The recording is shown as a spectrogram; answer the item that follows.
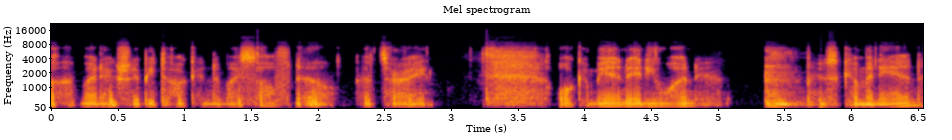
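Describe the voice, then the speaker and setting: Soft-spoken, a man talks at a moderate pace with long, frequent pauses, in a dry, close sound with no echo. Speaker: DIY YouTuber. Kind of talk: casual live stream chat. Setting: indoors at home, live stream.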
